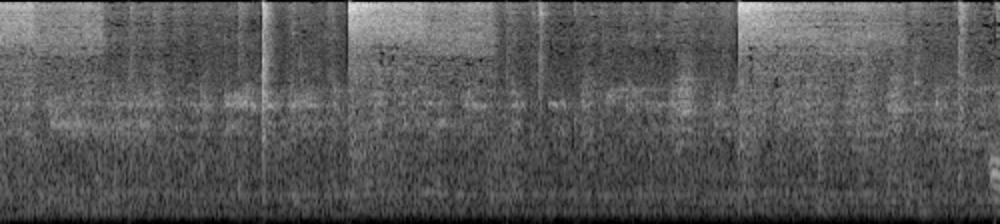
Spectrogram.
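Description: Steady running noise inside a city bus, broken by bursts of hiss that start suddenly and last a second or two each, about halfway through and again near the end.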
